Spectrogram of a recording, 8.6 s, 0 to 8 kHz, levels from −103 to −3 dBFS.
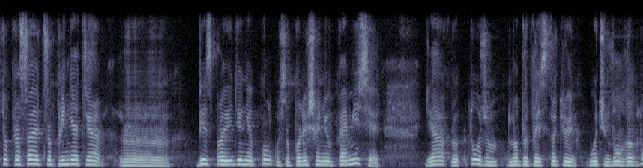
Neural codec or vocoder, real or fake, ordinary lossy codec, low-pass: autoencoder, 22.05 kHz, a latent of 192 numbers a frame, VITS, trained on one speaker; fake; none; 7.2 kHz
